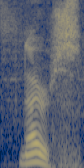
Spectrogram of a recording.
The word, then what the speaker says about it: Norse: LeBrian Norse. I guess that's the way you pronounce it. Nurse. They call it Nurse.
